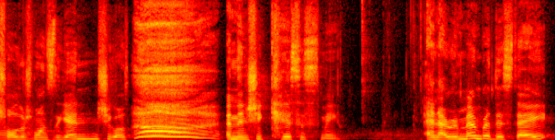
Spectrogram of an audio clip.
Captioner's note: gasping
